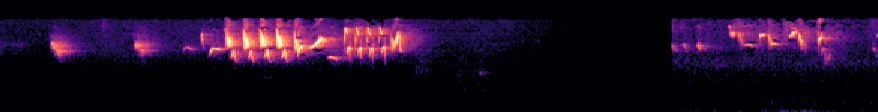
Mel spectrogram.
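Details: American goldfinch song: two clipped high chirps open into a rapid, sweet twittering burst, then silence before a second stretch of thinner twitters over soft background hiss.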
